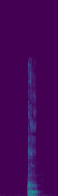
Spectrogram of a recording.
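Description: A single loud, short burp erupts from near-silence, a broad guttural blast lasting about a quarter second before fading quickly.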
